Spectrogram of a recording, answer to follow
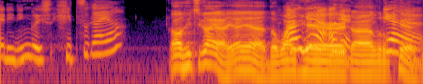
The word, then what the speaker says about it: Hitsugaya: Oh, Hitsugaya, yeah, the white-haired little kid.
